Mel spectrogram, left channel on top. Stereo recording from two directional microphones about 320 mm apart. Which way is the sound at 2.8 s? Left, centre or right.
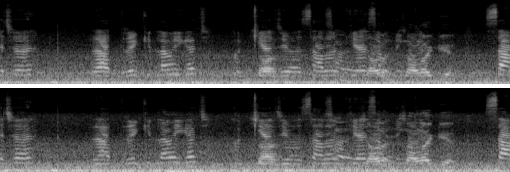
Centre.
